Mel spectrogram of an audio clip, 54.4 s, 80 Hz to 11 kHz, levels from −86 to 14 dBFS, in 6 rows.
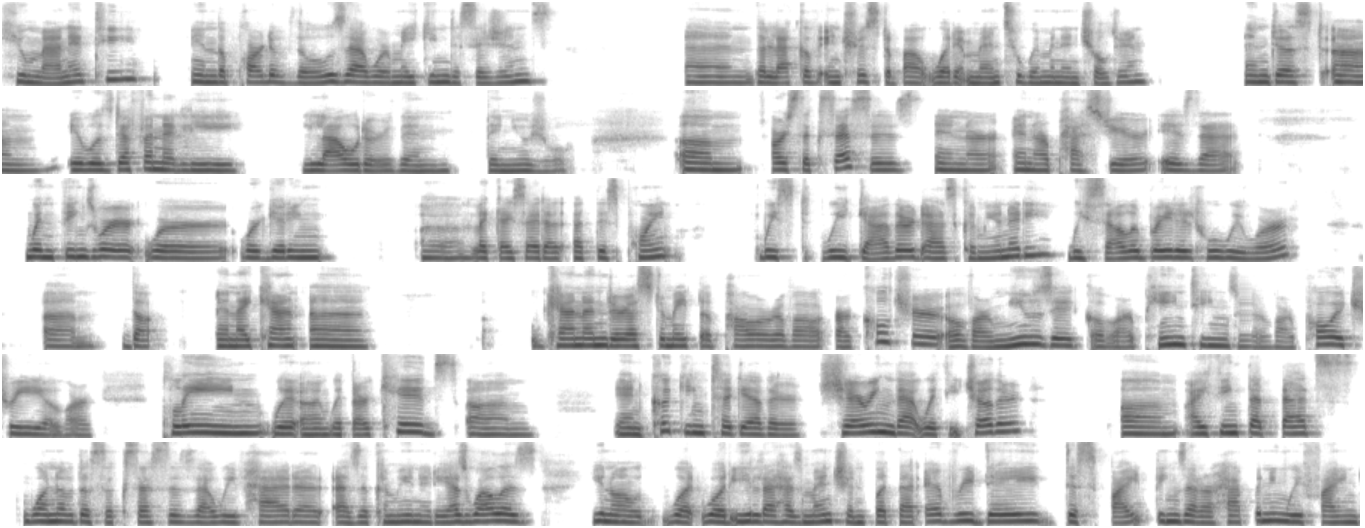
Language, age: English, 20-39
